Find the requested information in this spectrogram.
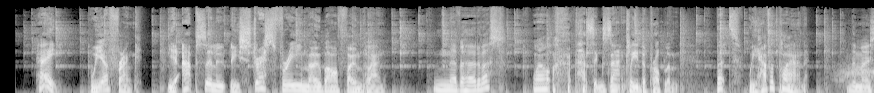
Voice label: commercial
